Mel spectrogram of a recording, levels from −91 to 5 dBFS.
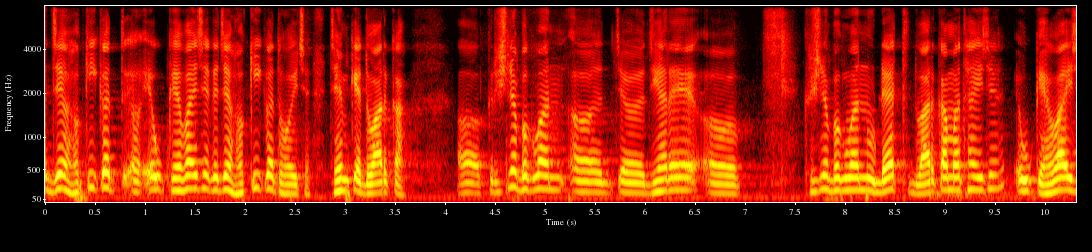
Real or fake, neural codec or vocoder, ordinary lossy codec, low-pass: real; none; none; none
